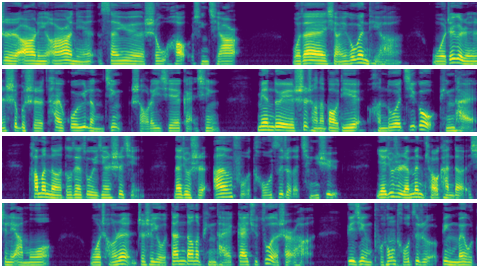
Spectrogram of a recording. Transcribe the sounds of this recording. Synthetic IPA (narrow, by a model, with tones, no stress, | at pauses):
ʂɻ̩˥˧ɐ̰˞˥˩li˧˥ŋʔɐ̰˥˧ɐ˞˥˩njɛ˧˥nsa˥nɥɛ˥˩ʂɻ̩˧˥ṵ˨˩xɑ˥˩ʊɕi˥ŋt͡ɕʰi˥ɐ˞˥˩ | wɔ˨˩t͡sa˥˩ɪɕjɑ˨˩ŋi˧˥ɡə˧wə˥˩nt̪ʰi˧˥xa̰˧ | wɔ˨˩ʈ͡ʂɤ˥˩ɡə˩ɻə˧˥nʂɻ̩˥˩bu˩ʂɻ̩˥˧t̪ʰa˥˧ɪkwɔ˥˩y˧˥lɤ˨˩ŋt͡ɕi˥˩ŋʂɑ˨˩ʊlə˦i˥˩ɕjɛ˥ka̰˨˩nɕi˥˩ŋ | mjɛ˥˧nt̪we˥˧ɪʂɻ̩˥˩ʈ͡ʂʰɑ˨˩ŋd̪ə˦pɑ˥˩ʊt̪jɛ˥xə˨˩nt̪wɔ˥t͡ɕi˥ko˥˩ʊpʰi˧˥ŋt̪ʰa̰˧˥ɪ | t̪ʰa˥mə˨nnə˩t̪o˥ʊt͡sa˥˧ɪt͡swɔ˥˧i˧t͡ɕjɛ˥˧nʂɻ̩˥˩t͡ɕʰḭ˨˩ŋ | na˥˧t͡ɕjo˥˧ʊʂɻ̩˥˩a˥nfṵ˨˩t̪ʰo˧˥ʊt͡sɹ̩˥ʈ͡ʂɤ˨˩d̪ə̰˦t͡ɕʰi˧˥ŋɕy˥˩ | jɛ˨˩t͡ɕjo˥˧ʊʂɻ̩˥˩ɻə˧˥nmə˧nt̪ʰjɑ˧˥ʊkʰa˨˩nd̪ə̰˦ɕi˥nli˨˩ʔa̰˥˩nmwɔ˧˥ | wɔ˨˩ʈ͡ʂʰɤ˧˥ŋɻə˥˧nʈ͡ʂɤ˥˧ʂɻ̩˥˩jo˨˩ʊt̪a˥nt̪ɑ˥ŋd̪ə˨pʰi˧˥ŋt̪ʰa˧˥ɪka˥ɪt͡ɕʰy˥˧t͡swɔ˥˩d̪ə˩ʂə̰˞˥˩xɐ̰˩ | pi˥˧t͡ɕi˥˩ŋpʰu˨˩t̪ʰʊ˥ŋt̪ʰo˧˥ʊt͡sɹ̩˥ʈ͡ʂɤ̰˨˩˦pi˥˩ŋme˧˥ɪjo˨˩ʊ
